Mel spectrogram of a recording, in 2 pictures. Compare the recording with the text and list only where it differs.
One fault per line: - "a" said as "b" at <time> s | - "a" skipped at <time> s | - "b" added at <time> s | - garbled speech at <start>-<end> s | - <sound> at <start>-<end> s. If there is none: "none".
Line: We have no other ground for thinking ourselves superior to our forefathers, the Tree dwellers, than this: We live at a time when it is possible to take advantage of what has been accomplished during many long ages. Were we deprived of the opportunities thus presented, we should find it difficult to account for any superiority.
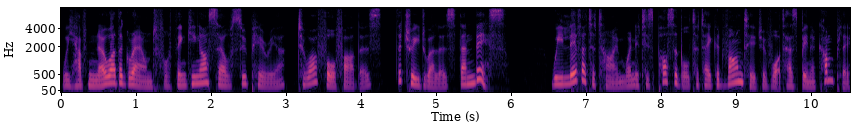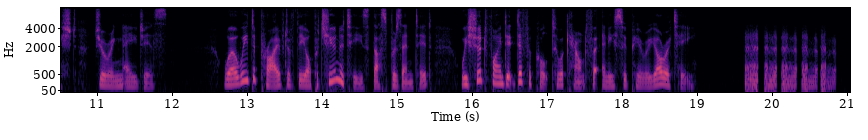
- "many long" skipped at 11.4 s
- laugh at 19.6-20.9 s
